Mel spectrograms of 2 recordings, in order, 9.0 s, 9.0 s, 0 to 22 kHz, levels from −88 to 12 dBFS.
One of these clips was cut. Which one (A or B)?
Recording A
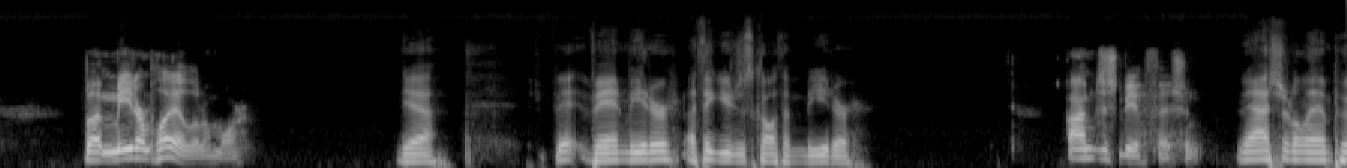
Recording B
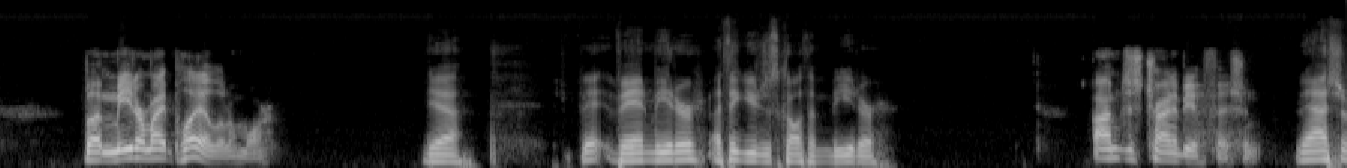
A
